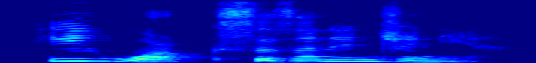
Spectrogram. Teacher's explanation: You've got 3 words that begin with a vowel, as, an, and engineer. In connected speech, they all run into each other. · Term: phonetic links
